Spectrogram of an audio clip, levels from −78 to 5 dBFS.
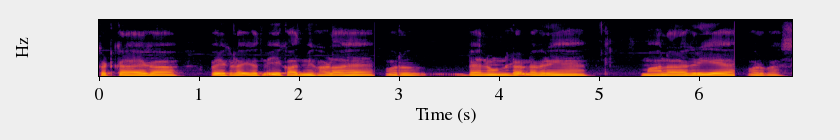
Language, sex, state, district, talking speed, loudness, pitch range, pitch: Hindi, male, Uttar Pradesh, Muzaffarnagar, 145 wpm, -16 LUFS, 140-145 Hz, 145 Hz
